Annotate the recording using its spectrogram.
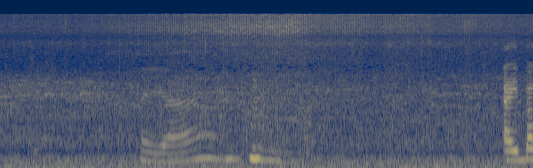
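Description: A steady low rumble and hiss of outdoor background noise. A voice sounds briefly about a second in, and a short knock and speech come at the very end.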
